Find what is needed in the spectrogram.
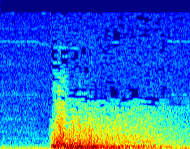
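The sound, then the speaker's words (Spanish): A heavy naval cannon blast from a night battle against an ironclad warship: one sudden booming report, then a loud, sustained rumbling roar that slowly fades. “Vuestras granadas no causan efecto en el blindado. Pero hay que seguir disparando. ¡Fuego! ¡Fuego!”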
